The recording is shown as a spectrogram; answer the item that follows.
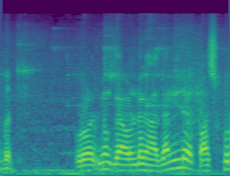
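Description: Speech: a man talking, starting after a pause of under a second.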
